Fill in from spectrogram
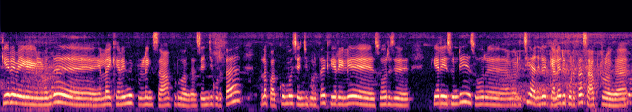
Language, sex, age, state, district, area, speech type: Tamil, female, 30-45, Tamil Nadu, Salem, rural, spontaneous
